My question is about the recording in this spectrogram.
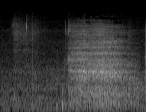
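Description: A person's breath drawn in close to the microphone: a soft rush that swells and fades over about a second, starting about halfway through.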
